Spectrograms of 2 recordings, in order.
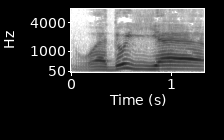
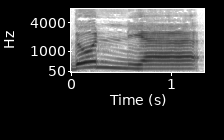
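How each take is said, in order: First: وديا with the n swallowed into a doubled y; وديا with a long double y and no clear n; wrongly merged noon. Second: دنيا with a distinct n before the y; drawn-out دنيا, n not blended into y; clear noon, unmerged. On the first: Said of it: "لو أدغمنا لتغير المعنى". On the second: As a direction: say دنيا keeping the noon fully audible, long final vowel. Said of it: "النون ظاهرة". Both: Shown as a demonstration.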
